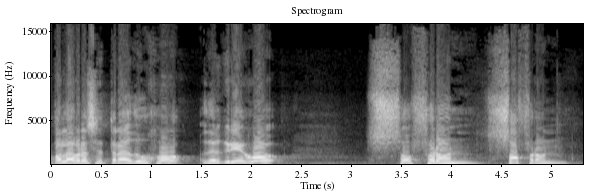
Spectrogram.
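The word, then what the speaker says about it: σώφρων: se tradujo del griego sofrón sofrón tiene acento en la primera sofron y se tradujo prudente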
